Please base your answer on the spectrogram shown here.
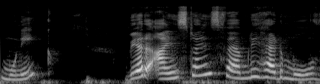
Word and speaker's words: Munich: Again, this H is silent, Munich, where Einstein's family had moved when he was 15 months old.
